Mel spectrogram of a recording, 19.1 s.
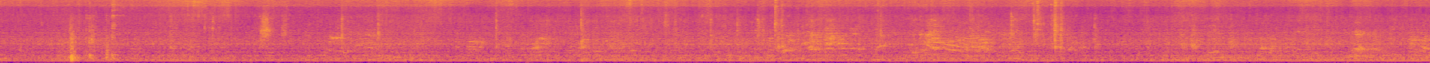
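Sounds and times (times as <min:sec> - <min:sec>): food sizzling in oil: 0:00.0 - 0:19.0
utensils clicking against pan: 0:02.2 - 0:14.8, 0:15.4 - 0:17.8.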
